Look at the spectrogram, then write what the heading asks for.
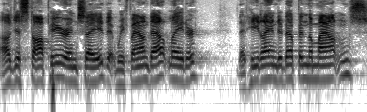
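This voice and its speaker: Speaking at a fairly slow pace, a man keeps a fairly high pitch and a monotone, flat intonation. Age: 80s+. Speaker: World War II veteran. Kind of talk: speech at chapel service.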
